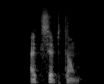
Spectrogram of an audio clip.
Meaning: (verb) present participle of accepter; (adjective) acceptant
- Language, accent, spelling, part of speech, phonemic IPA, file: French, France, acceptant, verb / adjective, /ak.sɛp.tɑ̃/, LL-Q150 (fra)-acceptant.wav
